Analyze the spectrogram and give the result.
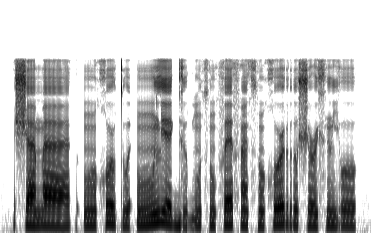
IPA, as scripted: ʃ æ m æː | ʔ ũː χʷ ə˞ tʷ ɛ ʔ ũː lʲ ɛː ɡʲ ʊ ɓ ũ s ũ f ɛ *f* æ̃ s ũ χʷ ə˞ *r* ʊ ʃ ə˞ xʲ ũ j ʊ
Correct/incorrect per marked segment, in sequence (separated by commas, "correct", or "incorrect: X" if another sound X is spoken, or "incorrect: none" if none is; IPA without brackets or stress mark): correct, correct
